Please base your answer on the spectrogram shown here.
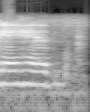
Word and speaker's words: Geheb: But in Germany, or in German, it's Geheb, but I like my maiden name, even though people always get it wrong. Geheb, because it's spelled G-E-H-E-B. So people are like, Geheb? Geheb? No. Gehebi?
